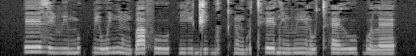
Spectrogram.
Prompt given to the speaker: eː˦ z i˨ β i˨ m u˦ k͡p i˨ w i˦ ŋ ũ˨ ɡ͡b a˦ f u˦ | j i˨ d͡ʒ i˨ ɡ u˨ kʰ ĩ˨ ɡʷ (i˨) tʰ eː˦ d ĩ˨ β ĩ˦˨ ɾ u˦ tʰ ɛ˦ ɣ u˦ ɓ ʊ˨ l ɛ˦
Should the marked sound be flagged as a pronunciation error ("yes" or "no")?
yes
